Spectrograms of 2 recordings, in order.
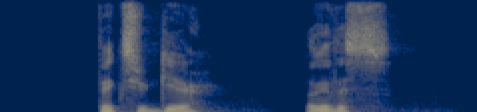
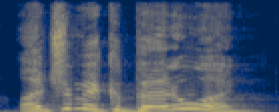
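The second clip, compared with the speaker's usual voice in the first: mocking quote; 4 dB louder, faster than usual. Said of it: "so incredibly fucking dumb".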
